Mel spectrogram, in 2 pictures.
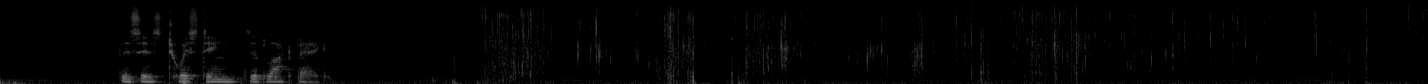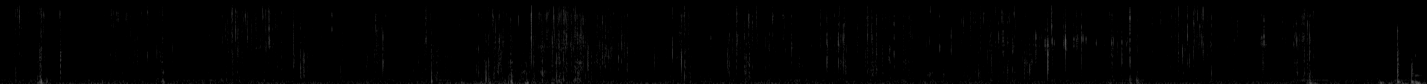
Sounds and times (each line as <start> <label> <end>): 4.2 Twisting Ziplock bag 27.8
